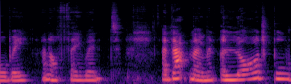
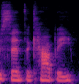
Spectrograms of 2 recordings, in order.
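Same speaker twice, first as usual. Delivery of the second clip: usual speaking voice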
